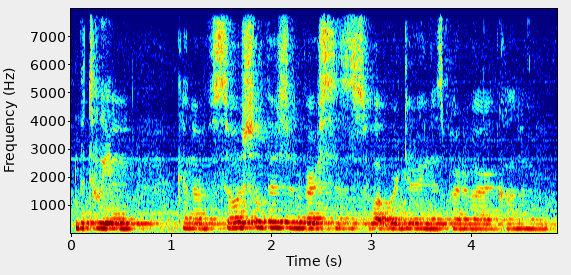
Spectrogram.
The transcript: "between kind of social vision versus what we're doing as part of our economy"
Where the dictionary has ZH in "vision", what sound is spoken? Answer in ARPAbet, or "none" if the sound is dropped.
ZH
